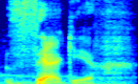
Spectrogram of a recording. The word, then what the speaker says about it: Zeger: Escreve Zeger. Olha aí. E pronuncia Zeger.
